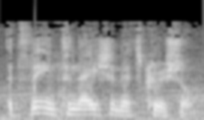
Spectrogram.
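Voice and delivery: usual speaking voice

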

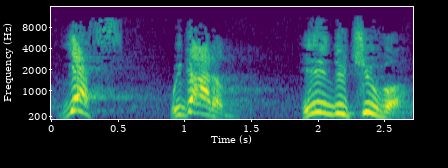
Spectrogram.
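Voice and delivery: gloating tempter. Acted. Evil inclination crowing over his catch, gleeful and high. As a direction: gloat like a villain who has caught his prey. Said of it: "And the Yetzer Hara is like".

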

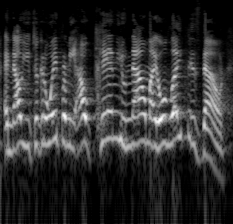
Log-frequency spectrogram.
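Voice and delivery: hammed-up distraught king; Yosef's mock lament. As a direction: play a ruler pretending his magic cup was his whole life. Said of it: "He made it seem like he did nichush".

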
